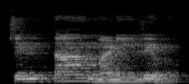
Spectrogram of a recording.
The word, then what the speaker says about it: चिंतामणिरिव: चिंतामणिरिव सभी जगह छोटी ई की मात्रा है।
